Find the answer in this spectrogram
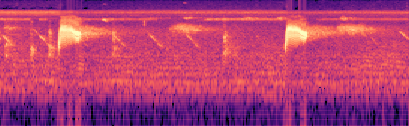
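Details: Common nighthawk giving two harsh, nasal, buzzy calls a little over two seconds apart. Faint high chirps and whistles sound in between.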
